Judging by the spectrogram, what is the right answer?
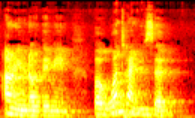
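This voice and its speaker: A woman's voice: on the low side, animated, brisk. A young woman doing a stand-up set, rambling and self-deprecating, often laughing at her own jokes. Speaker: stand-up comedian. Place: comedy club stage. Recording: very echoey room.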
